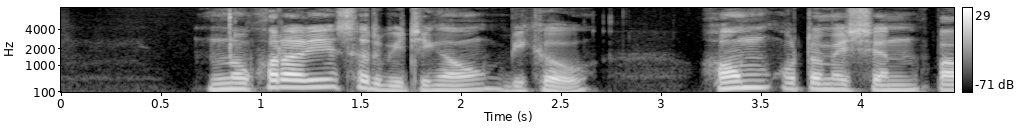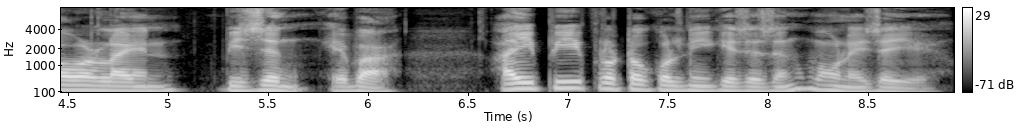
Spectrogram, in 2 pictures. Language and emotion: Bodo, neutral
